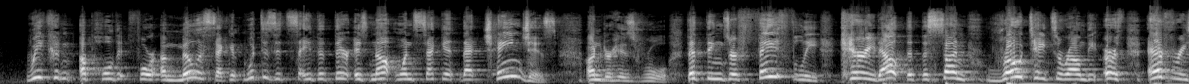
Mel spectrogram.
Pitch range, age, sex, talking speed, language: 175-250 Hz, 30-49, male, 180 wpm, English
